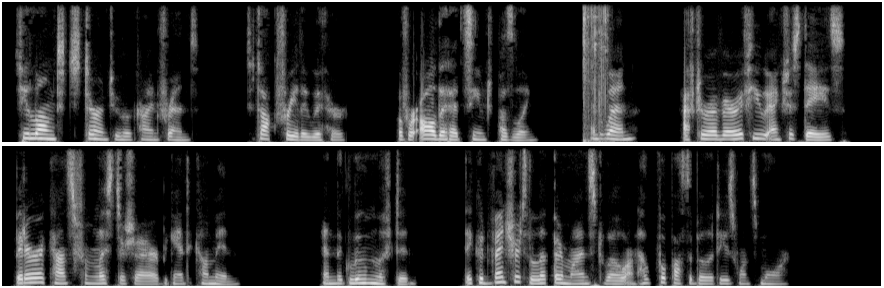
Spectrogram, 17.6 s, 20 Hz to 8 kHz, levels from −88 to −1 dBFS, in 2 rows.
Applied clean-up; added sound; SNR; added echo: neural mask model DeepFilterNet 3.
